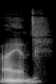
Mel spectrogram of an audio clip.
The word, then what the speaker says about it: Ian: why is your name spelled like ian but pronounced iron because it's phonetically correct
